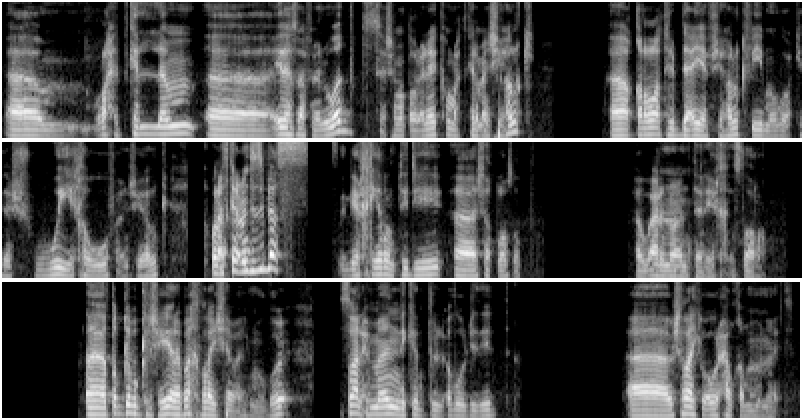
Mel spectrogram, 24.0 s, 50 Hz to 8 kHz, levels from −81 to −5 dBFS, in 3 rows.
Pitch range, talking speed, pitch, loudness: 120-150 Hz, 175 wpm, 130 Hz, -17 LUFS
